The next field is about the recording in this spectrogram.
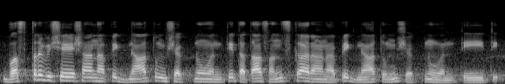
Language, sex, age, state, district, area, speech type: Sanskrit, male, 18-30, Andhra Pradesh, Chittoor, urban, spontaneous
